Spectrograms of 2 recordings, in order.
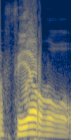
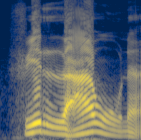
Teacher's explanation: Di sini ada huruf ra yang didahului dengan huruf kasrah, maka ra-nya tipis, tidak boleh dibaca fir, tidak, tapi fir'auna, ra-nya tipis. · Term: ra tarqiq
